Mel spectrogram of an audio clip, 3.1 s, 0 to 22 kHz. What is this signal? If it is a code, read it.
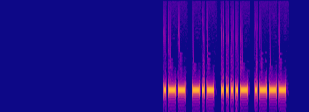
Morse code, heard as a keyed tone, about 52 wpm, 700 Hz. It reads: WK4J
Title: USA Call Signs - 4 Characters - 50wpm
